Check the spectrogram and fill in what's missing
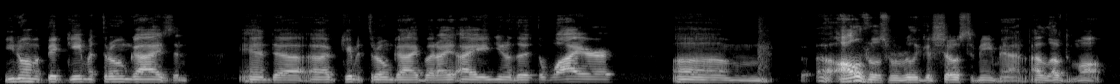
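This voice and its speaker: A man's voice: on the low side, normal speed. A man co-hosting a casual podcast chat, telling stories with lots of laughter and casual swearing. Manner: laughs often, swears casually, animated storyteller. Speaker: podcast co-host.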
